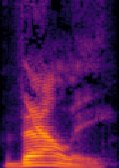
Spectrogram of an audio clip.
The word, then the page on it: valley: American English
